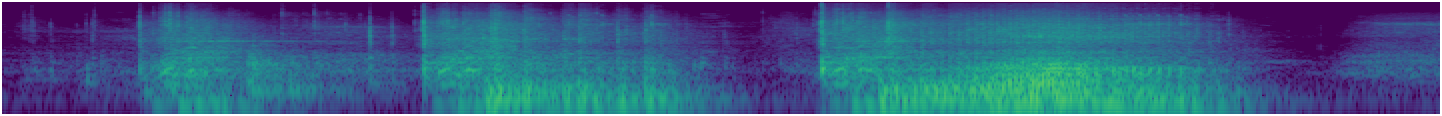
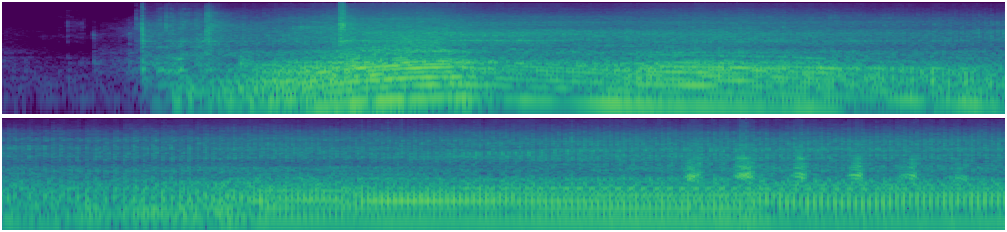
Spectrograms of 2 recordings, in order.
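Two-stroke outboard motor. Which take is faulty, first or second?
first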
